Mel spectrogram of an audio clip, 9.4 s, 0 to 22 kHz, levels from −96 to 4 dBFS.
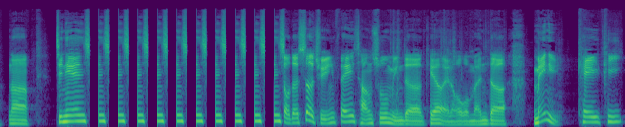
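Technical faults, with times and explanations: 1.34 to 4.27 s, stutter with silent gaps: A 147 ms fragment of speech repeats ten times, each followed by about 145 ms of digital silence, giving an even 292 ms cycle. This likely comes from a stalled stream replaying its last fragment at each retry. The speech meant for that span is lost.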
